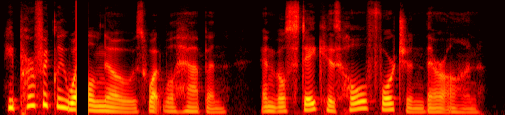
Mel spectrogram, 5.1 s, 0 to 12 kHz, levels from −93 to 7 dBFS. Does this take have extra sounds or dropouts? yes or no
yes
